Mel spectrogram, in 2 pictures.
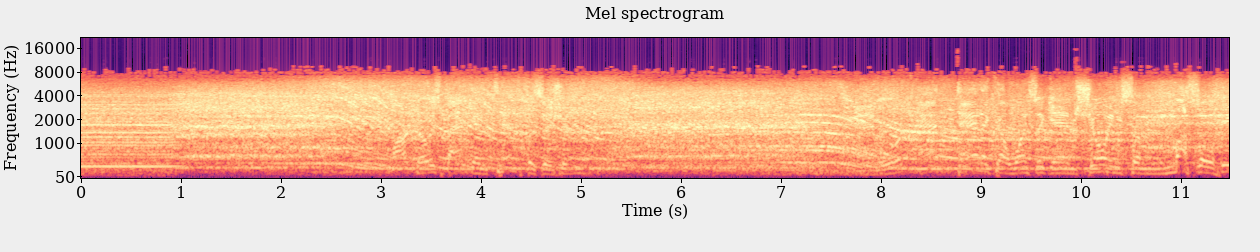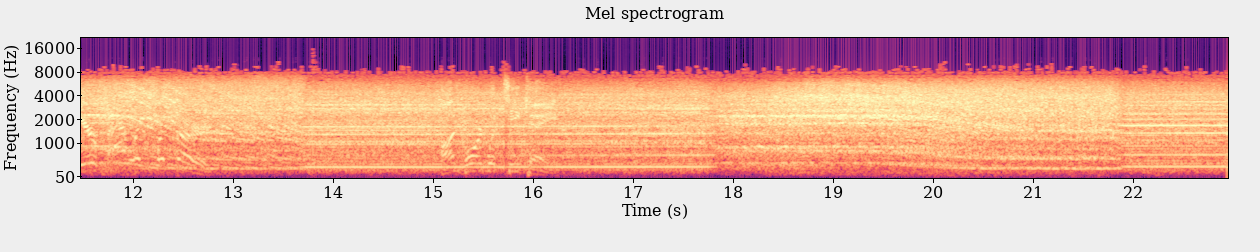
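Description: A pack of race cars roars past with rising and falling engine whines.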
